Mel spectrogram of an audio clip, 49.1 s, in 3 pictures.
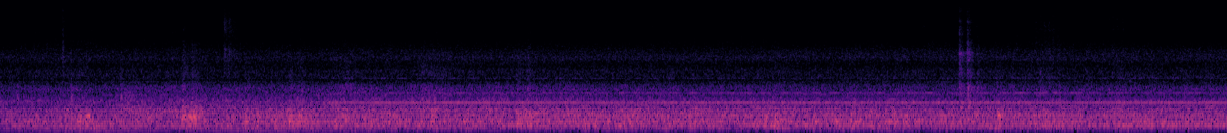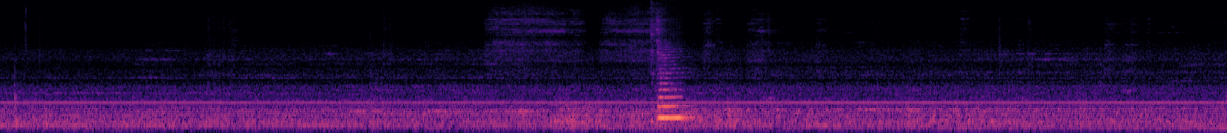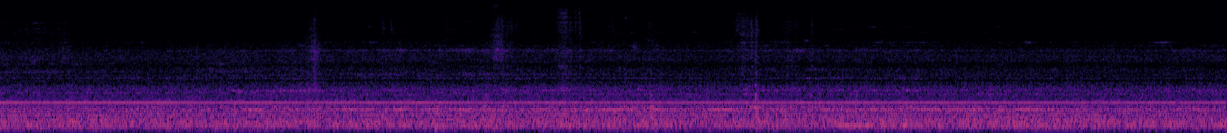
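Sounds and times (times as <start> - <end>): train horn blast: 25.0 - 25.9.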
